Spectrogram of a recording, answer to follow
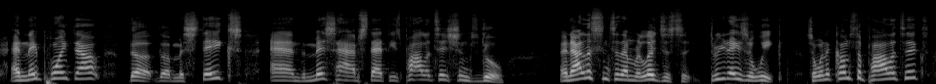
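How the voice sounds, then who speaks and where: A man's voice: sits high, a bit bright, dry recording, clean studio sound. An American man hosting a podcast, ranting casually about politics in an argumentative, emphatic way with heavy slang and swearing. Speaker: podcast host.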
